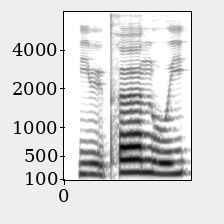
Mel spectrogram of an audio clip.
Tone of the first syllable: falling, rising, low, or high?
low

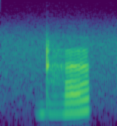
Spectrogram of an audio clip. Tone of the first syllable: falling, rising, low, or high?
rising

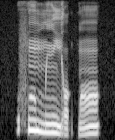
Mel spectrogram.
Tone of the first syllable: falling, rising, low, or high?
high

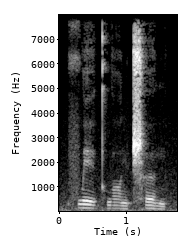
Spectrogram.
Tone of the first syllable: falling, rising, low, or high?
falling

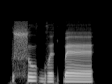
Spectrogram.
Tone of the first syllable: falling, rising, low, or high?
falling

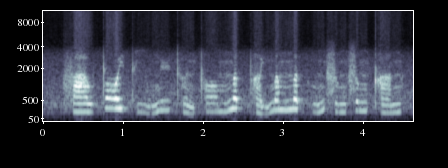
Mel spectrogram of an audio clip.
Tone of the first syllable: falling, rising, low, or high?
low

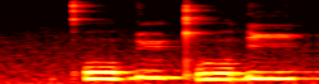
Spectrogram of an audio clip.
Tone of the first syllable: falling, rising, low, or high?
low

